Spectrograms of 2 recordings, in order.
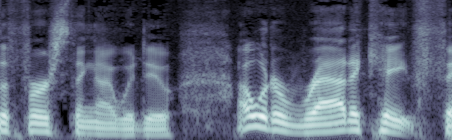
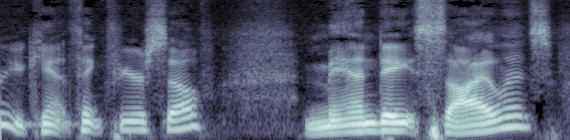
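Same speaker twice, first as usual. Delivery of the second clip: ordinary delivery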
